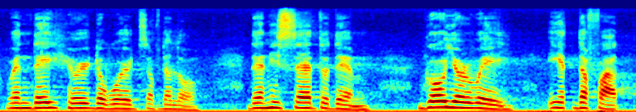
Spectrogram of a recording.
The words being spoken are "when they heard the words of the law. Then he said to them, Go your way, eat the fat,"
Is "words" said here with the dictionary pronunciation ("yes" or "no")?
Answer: no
